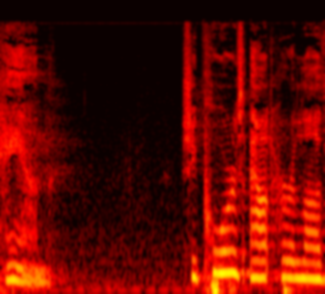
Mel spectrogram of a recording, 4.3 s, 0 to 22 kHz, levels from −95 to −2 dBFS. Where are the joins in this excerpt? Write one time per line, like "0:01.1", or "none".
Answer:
none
